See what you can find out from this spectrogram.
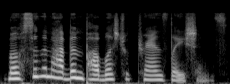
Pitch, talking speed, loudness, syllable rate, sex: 255 Hz, 210 wpm, -19 LUFS, 5.6 syllables/s, female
